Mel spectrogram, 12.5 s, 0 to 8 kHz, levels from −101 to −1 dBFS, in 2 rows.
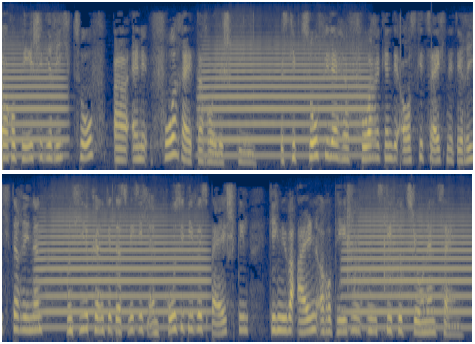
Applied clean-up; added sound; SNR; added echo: none; Trumpet; 4 dB; none.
